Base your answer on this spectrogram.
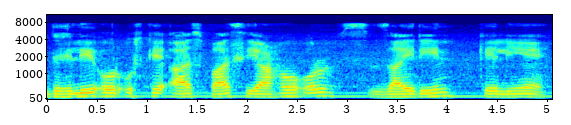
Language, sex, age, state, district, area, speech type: Urdu, male, 18-30, Delhi, North East Delhi, urban, spontaneous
